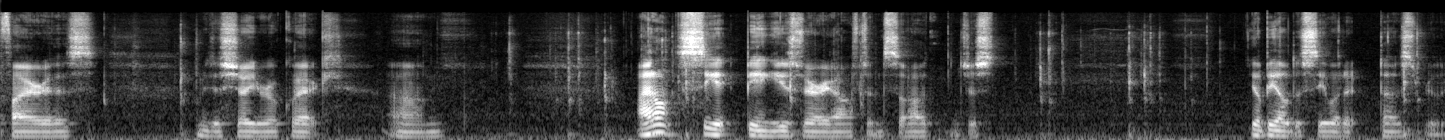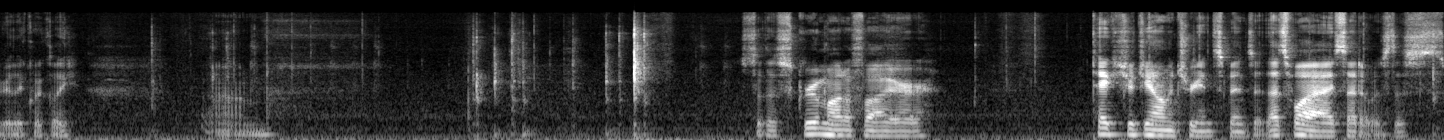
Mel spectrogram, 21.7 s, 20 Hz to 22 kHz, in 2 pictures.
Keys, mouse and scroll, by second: 1.3 Tab, 1.7-3.7 middle drag, 3.7 3, 4.8 ctrl+alt+right click, 5.0 x, 6.0 ctrl+r, 7.7 3, 8.0 right click, 8.4 x, 9.0 right click, 10.5 x, 12.4 2, 12.6 right click, 13.0 right click, 13.5 right click, 14.5 ctrl+z, 14.9 shift+right click, 15.3 x, 17.0-18.6 drag, 18.6-20.3 middle drag, 20.3 1, 20.7 right click, 21.1 middle click, 21.5 e.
